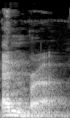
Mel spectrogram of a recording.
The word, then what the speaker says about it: Edinburgh: Just like Edinburgh, the Burgh always goes borough.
